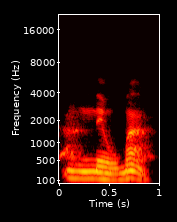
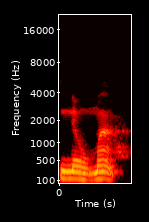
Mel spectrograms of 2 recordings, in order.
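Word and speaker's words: πνεῦμα: en el interlineal griego la palabra espíritu se pronuncia de la siguiente manera palabra espíritu se pronuncia neumá la pronunciación es neumá neuma tiene una derivación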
